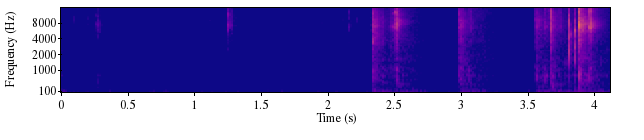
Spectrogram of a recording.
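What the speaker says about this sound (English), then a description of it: "I'm typing this out so I can see it myself." Clustered keystrokes clatter on a computer keyboard, starting with a few sparse taps and then breaking into three quick bursts of typing close to the mic in an otherwise quiet room.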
